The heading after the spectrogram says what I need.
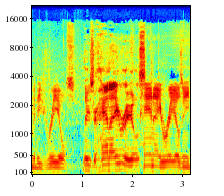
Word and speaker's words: Hannay: And by buttons, it's just these little here, how do you pronounce the name of these reels? These are Hannay reels.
